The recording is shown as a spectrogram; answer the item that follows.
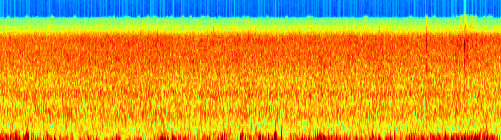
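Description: Steady rush of a shallow creek running over stones, with wind buffeting the microphone in uneven low gusts.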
